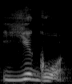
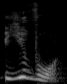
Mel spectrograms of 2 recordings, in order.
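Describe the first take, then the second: First: The middle consonant is a hard g sound. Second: The middle consonant is a v sound. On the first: The speaker calls it wrong. "а не «єго»" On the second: The speaker calls it right. "В інтелігентній мові вимовляють «єво»"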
